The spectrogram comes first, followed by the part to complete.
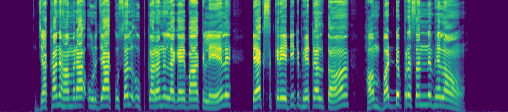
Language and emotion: Maithili, happy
